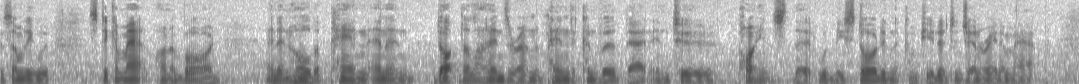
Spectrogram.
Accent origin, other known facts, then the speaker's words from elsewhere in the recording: Malaysia; also born or lived in Australia; I grew up in Malaysia and Southeast Asia, and my parents educated all of us in Australia, as it turned out.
